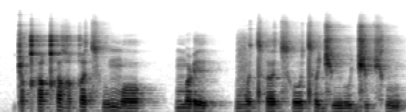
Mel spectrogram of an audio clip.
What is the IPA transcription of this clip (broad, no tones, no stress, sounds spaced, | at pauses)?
ʈ ə qʰ ə qʰ ə ʁ ɐ q ə t͡sʰ u m ɔ | m ɔ ɽ ɪ | v ʌ tʰ ɐ t͡sʰ o tʰ ʌ d͡ʑ u ŋ u d͡ʑ o t͡ɕʰ u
